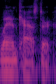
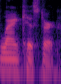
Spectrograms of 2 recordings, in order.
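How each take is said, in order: First: "Lancaster" said as LAN-cast-er, softer; outsider's pronunciation. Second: "Lancaster" said as LANK-iss-ter; local pronunciation. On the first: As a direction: give "Lancaster" a full "cast" in the middle. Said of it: "it is Lancaster". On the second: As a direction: squeeze the middle of "Lancaster" down to a short "kiss". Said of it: "not Lancaster". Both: Shown as a demonstration.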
